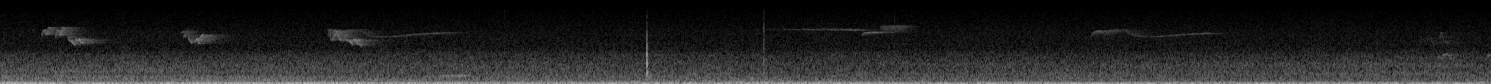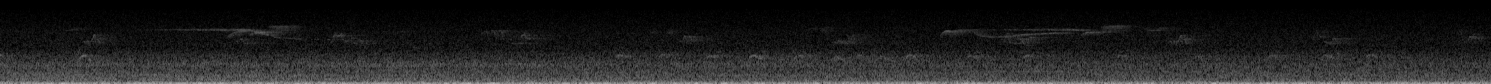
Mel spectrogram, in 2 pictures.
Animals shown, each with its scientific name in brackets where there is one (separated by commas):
Red-eyed Vireo (Vireo olivaceus), American Crow (Corvus brachyrhynchos), Eastern Wood-Pewee (Contopus virens), Black-throated Green Warbler (Setophaga virens)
